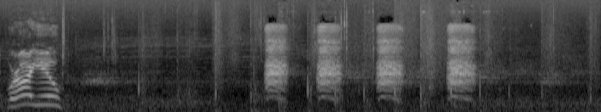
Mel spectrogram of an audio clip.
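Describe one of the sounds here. Footsteps crunch quickly through dry leaves.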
